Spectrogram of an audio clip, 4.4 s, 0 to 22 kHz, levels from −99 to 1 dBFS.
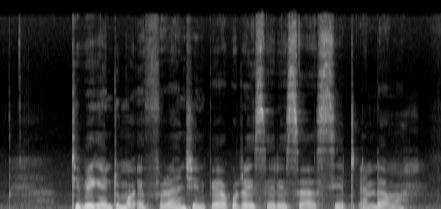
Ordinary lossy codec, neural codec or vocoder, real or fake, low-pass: none; none; real; none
